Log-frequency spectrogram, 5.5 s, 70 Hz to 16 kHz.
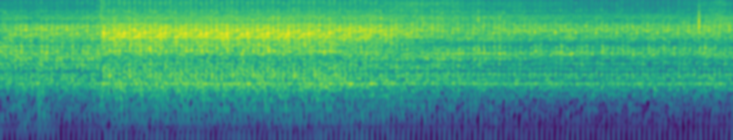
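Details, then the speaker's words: BMW E91 LCI with replacement N47 diesel, new timing chains, 5.2 L 5W-30 oil: smooth, even diesel idle clatter with no knocks; engine runs flawlessly, though rear wheel bearing and suspension are worn. "runs pretty damn good so this car it runs pretty good the engine is performing flawlessly"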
